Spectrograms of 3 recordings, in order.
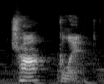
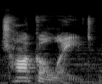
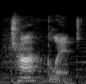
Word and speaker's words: chocolate: this is gonna be chocolate okay chocolate not chocolate but rather chocolate like there are two syllables okay chocolate two syllables now when you say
